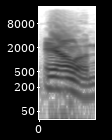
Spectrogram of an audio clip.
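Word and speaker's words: Allin: by the name of erskine allen now his name is spelled a-l-l-i-n if you look it up uh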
